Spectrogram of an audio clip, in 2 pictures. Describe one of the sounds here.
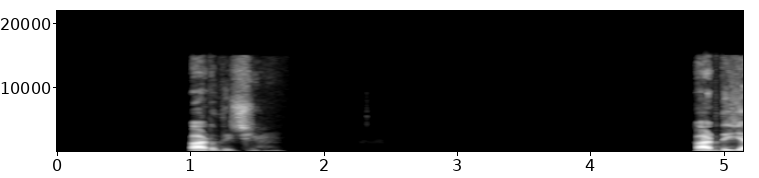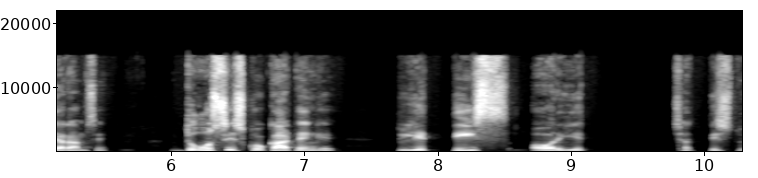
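A man speaks into a close microphone, explaining with animation.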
